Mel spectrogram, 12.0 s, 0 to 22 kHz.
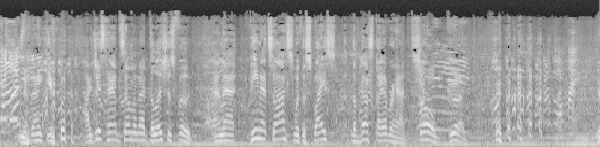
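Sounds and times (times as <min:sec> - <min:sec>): people talking: 0:00.0 - 0:12.0
steady low hum: 0:00.0 - 0:12.0.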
